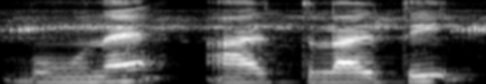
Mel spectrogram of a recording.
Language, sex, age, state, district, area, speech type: Malayalam, female, 60+, Kerala, Wayanad, rural, spontaneous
